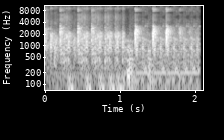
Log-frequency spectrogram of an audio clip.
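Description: Audience applauding: a dense run of hand claps, with a few louder single claps standing out.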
